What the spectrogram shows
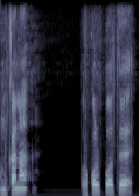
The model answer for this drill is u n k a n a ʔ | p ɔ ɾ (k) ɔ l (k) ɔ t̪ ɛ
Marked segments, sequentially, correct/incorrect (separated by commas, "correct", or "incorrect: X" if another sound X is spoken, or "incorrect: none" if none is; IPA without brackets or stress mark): correct, incorrect: p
